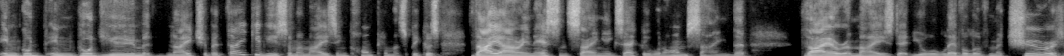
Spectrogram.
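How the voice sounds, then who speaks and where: With a quiet background and a dry, close sound without echo, a man with an Australian accent speaks at a moderate pace in a fairly high pitch, his intonation lively. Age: 60s. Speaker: podcast host, musician. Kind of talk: interview conversation.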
